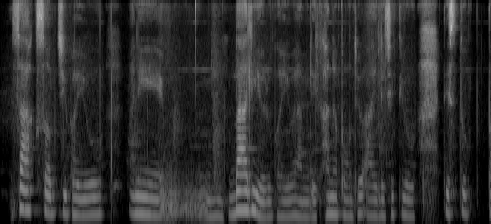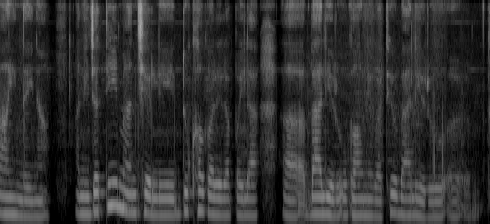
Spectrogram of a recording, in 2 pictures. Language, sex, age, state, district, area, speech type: Nepali, female, 30-45, West Bengal, Kalimpong, rural, spontaneous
